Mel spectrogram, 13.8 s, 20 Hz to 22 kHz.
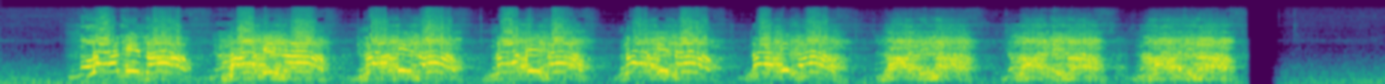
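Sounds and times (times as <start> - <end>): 
protest crowd chanting outside a government building: 0.8 - 12.5.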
